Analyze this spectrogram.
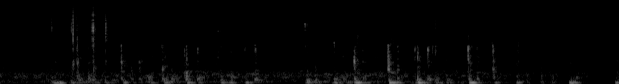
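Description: Computer keyboard being typed on: a quiet, irregular run of key clicks, with a brief pause about halfway through, as a short sentence is typed.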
